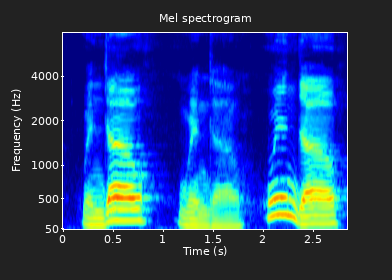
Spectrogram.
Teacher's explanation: It is indeed a trochee. The stress goes on the first syllable.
